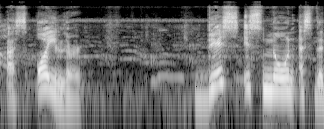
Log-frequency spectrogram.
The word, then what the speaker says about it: Euler: e which stands for the Euler's constant it's pronounced as Euler this is known as the natural logarithm and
